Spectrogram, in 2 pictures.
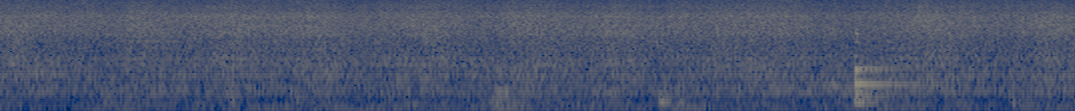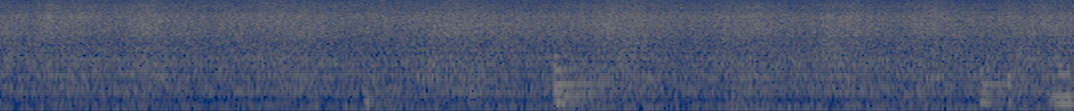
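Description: Green chilies fry in a pan for chicken jalfrezi, giving a steady, even sizzling hiss throughout with a few faint clicks and pops, and no one speaking.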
